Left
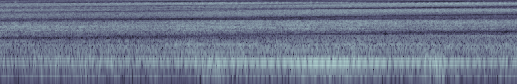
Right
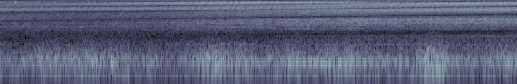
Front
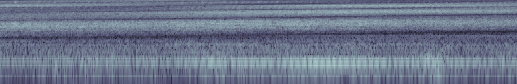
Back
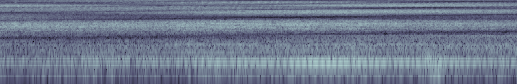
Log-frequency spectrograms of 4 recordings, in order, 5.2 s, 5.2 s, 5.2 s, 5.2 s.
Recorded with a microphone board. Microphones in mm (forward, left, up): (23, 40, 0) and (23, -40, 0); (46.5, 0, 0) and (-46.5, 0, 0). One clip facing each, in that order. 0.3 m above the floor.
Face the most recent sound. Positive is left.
turn(degrees=130)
